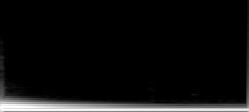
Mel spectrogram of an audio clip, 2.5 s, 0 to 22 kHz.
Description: -MM DUB  B 2.wav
